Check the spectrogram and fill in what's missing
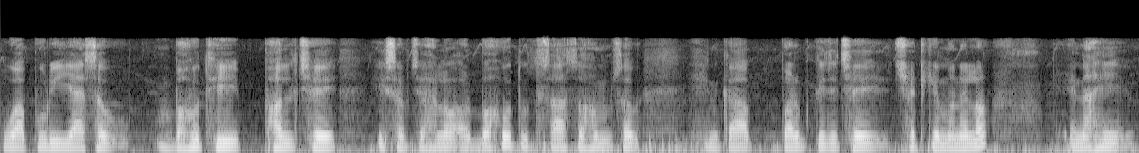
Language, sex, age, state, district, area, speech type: Maithili, male, 30-45, Bihar, Muzaffarpur, rural, spontaneous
